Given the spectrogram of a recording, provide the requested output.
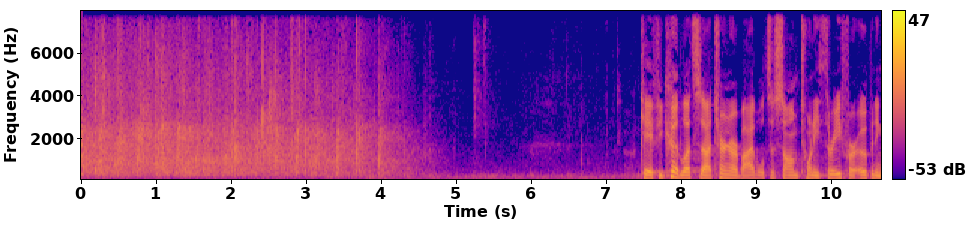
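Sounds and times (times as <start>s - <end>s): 
crowd applause: 0.0s - 4.6s
speech: 7.5s - 10.6s.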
